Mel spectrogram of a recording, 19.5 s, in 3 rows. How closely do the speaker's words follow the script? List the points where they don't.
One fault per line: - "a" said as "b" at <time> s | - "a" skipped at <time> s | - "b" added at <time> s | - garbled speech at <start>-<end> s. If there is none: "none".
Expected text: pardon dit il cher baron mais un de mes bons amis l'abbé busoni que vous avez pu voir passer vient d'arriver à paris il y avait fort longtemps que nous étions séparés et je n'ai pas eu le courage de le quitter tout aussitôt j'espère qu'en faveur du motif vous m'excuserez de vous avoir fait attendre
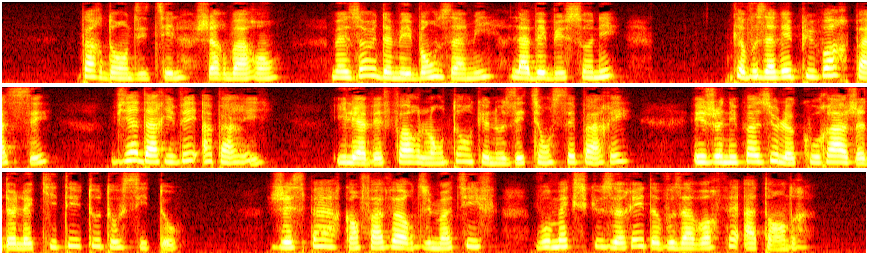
none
